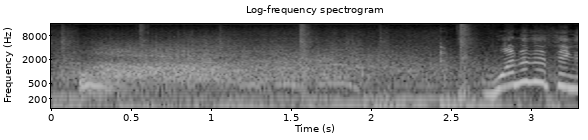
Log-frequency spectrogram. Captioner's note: crowd groans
